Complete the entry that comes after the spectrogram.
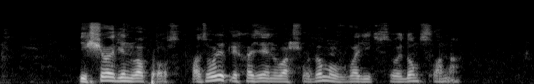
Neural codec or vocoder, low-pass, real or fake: codec, 16 kHz, 4 kbps, FreqCodec, larger model; 7.2 kHz; fake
